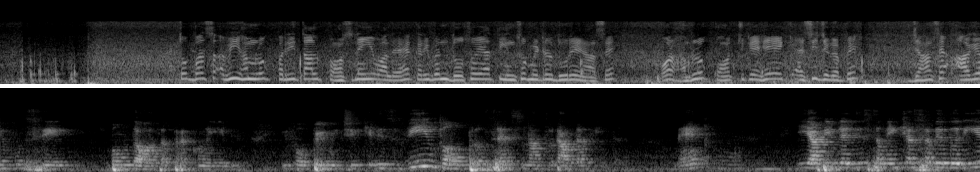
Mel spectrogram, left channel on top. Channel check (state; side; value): different; both; correlation -0.01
